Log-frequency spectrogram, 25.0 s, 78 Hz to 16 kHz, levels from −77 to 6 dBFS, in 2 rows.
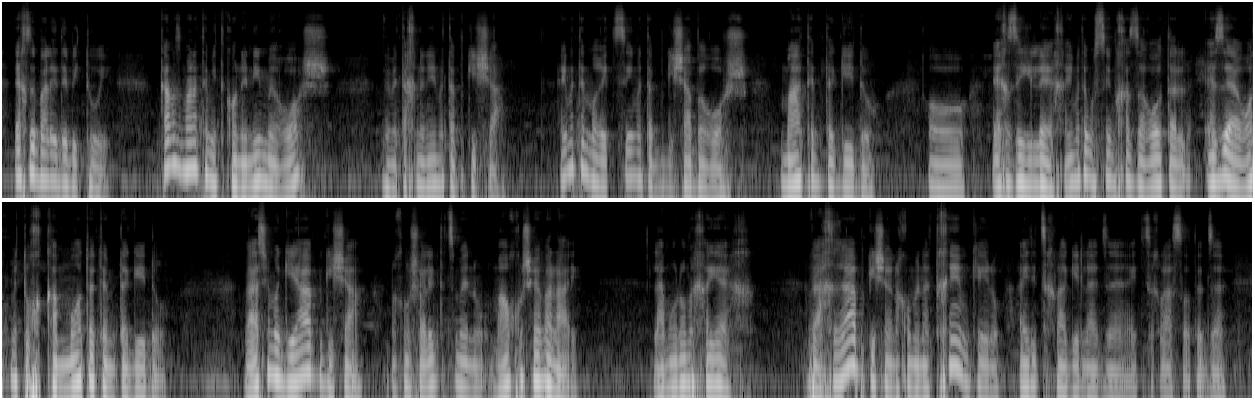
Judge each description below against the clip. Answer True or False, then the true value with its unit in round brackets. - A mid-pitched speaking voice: False (110 Hz)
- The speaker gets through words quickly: True (160 wpm)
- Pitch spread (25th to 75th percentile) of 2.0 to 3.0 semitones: False (4.3 semitones)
